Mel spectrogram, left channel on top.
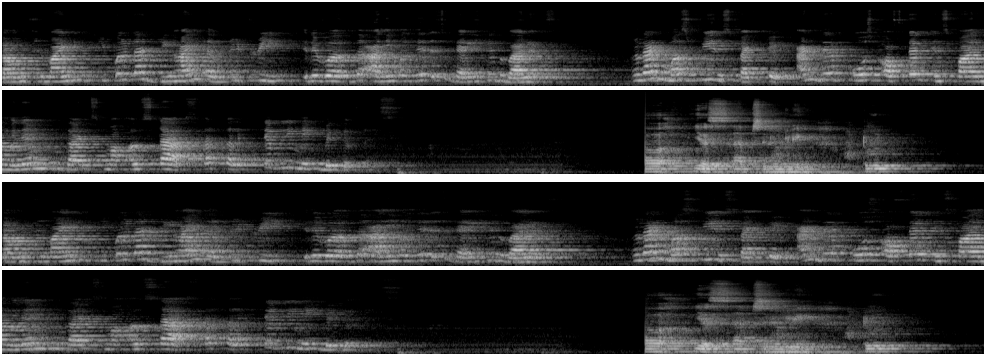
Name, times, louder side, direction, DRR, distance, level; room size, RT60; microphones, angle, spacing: voice 1, 0.0-5.4 6.3-13.5, left 3 dB, 80° left, 2 dB, 0.7 m, -24 dB
voice 2, 16.2-18.6, left 1 dB, 45° left, 1 dB, 1.4 m, -23 dB
8.0 x 6.3 x 5.3 m, 1.5 s
head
